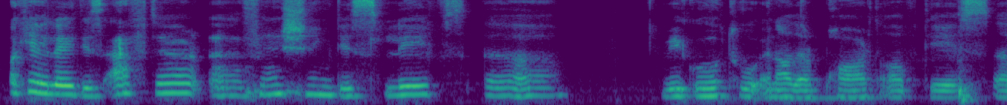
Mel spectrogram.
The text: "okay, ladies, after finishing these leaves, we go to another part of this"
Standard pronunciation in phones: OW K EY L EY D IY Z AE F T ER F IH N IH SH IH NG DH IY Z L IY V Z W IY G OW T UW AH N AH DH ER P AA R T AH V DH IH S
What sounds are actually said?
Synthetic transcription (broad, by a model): OW K EY L EY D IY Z AE F T ER F IH N IH SH IH NG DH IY S L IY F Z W IY G OW T UW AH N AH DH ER P AA R T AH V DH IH S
